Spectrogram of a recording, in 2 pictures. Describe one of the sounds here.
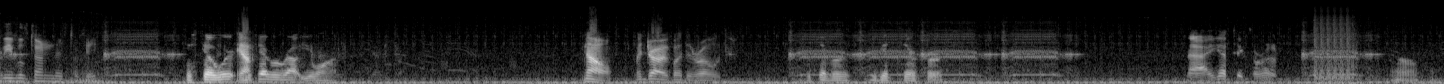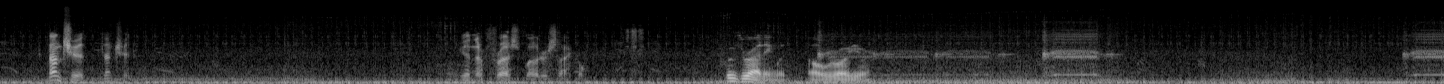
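Motorcycle engines idle with a low, steady rumble.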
